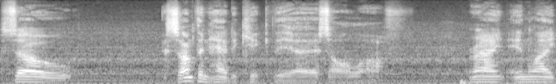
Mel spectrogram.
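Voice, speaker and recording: This man speaks at a very slow pace with an American accent, medium pitch, and ordinary pitch variation. His pauses are long and frequent, and room echo is audible. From US South. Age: 30s. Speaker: guest sharing faith testimony. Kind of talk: testimony. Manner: halting.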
